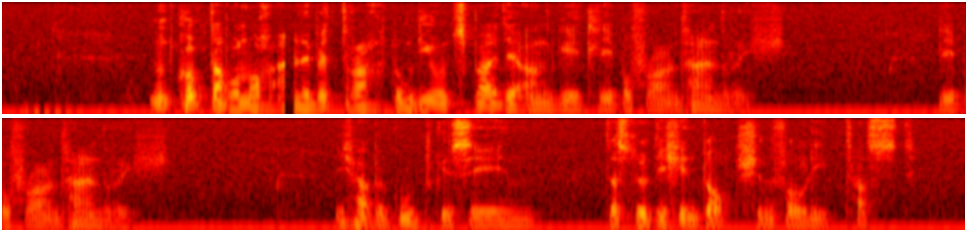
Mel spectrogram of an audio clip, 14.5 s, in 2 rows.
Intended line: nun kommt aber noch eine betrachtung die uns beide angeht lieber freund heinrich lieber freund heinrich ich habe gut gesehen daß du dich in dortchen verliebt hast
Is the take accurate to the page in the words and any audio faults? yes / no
no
